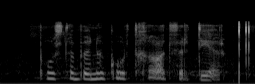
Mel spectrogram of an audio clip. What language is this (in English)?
Afrikaans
